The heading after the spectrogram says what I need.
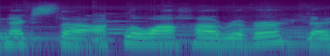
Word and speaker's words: Ocklawaha: All right, we just pulled up to this gorgeous area that's right next to the Ocklawaha River.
